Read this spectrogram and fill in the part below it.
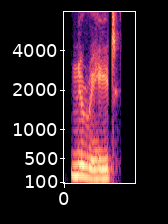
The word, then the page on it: narrate: Indian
